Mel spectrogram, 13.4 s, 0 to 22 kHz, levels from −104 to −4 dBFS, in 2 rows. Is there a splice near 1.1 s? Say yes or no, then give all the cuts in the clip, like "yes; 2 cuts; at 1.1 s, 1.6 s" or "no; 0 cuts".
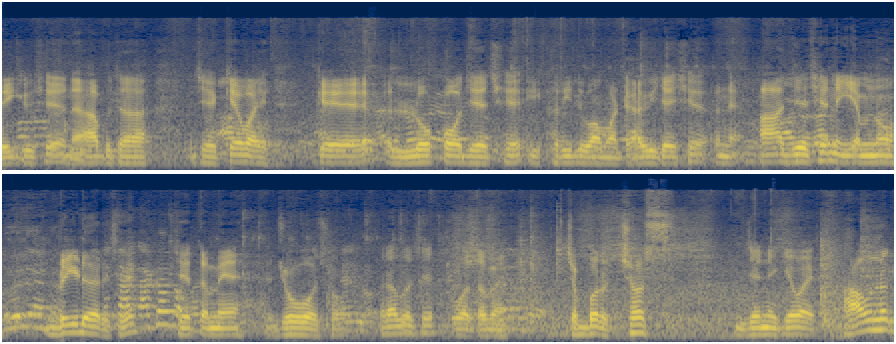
no; 1 cut; at 10.1 s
